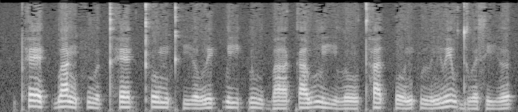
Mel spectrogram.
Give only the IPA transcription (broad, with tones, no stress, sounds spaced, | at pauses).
pʰ ɛː˥˨ k̚ b a˥˨ ŋ f u˧˩ ə̯ kʰ ɛː˧˥ k̚ t̪ʰ o˧ m kʰ i˩ ə̯ ʋ e˧˥ k̚ l iː˧ t̚ l uː˧˩ b aː˩ k a˧˥ w l iː˧˩ l oː˩˧ t̪ʰ a˧ t̚ p oː˩˧ n f ɯː˩˧ n ʋ e˥˨ w d u˩ ə̯ s i˩˧ ə̯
